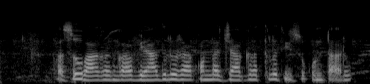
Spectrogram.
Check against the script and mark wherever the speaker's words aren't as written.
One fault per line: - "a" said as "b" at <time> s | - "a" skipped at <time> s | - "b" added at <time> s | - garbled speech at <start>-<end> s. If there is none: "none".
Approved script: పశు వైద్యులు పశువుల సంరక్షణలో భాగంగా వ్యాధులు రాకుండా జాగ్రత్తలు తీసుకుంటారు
- "వైద్యులు పశువుల సంరక్షణలో" skipped at 0.8 s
